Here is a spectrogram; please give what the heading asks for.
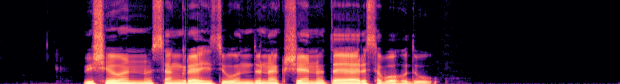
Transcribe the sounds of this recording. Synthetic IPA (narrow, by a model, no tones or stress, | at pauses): ʋiʂjɐʋɐnːusɐŋɡɾɐɦisio̞nd̪unɐkʂɐjɐnːut̪ɐjaːɾisɐbɐɦud̪u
